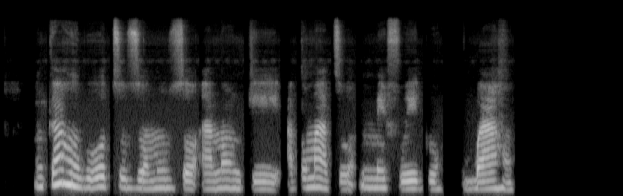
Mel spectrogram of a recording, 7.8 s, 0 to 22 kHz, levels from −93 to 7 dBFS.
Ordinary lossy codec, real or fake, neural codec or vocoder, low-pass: none; fake; vocoder, 44.1 kHz, 128 mel bands every 256 samples, BigVGAN v2; 14.4 kHz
